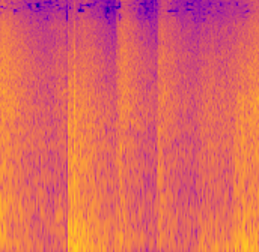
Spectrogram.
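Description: Holy Week procession drums (tambores and bombos) beating a slow march. Heavy bass-drum strokes fall right at the start and again about half a second in, with lighter drum strokes between them.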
